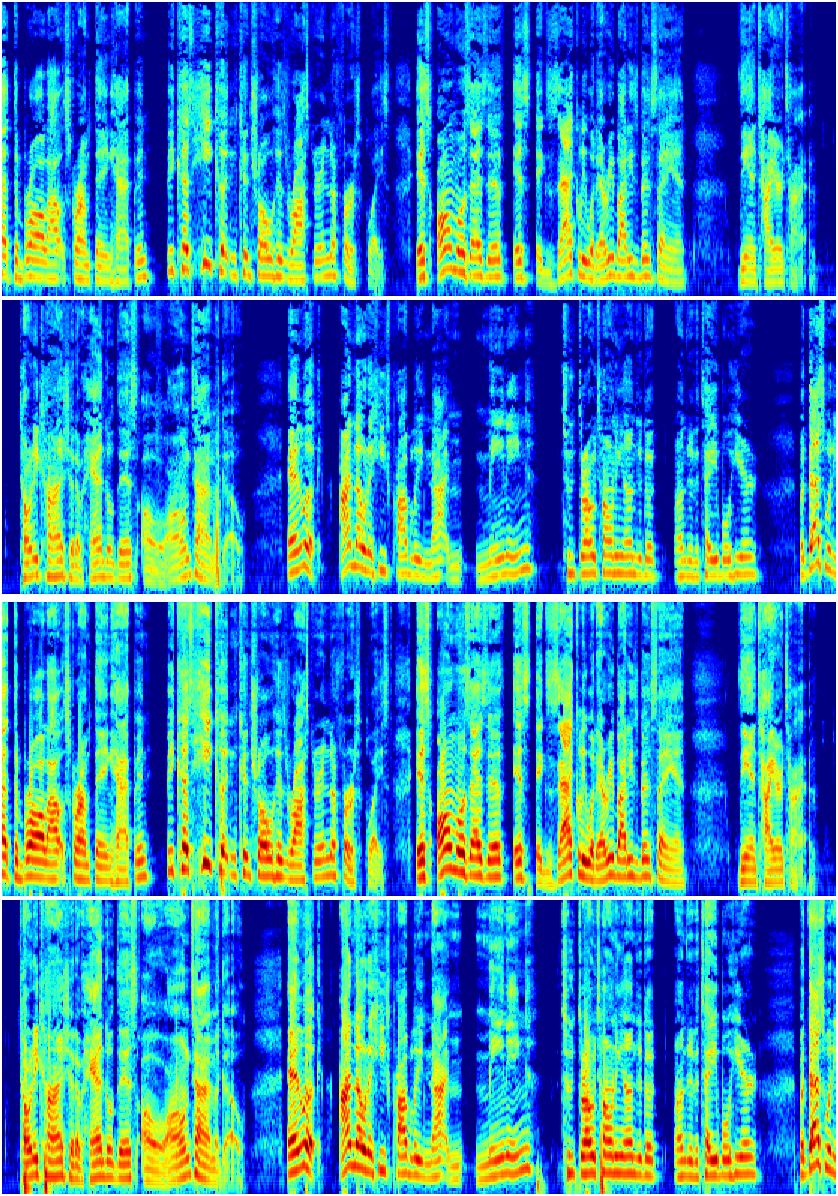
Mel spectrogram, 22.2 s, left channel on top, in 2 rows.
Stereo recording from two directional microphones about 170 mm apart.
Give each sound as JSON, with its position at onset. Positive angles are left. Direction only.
{"t": 0.0, "sound": "speech", "side_deg": -45}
